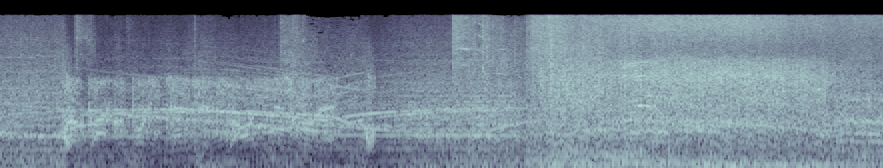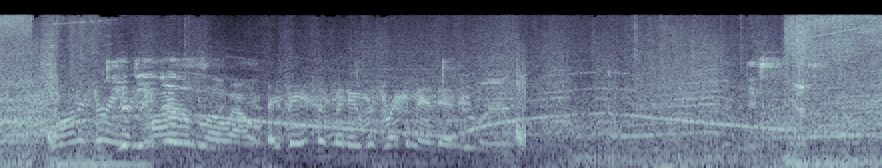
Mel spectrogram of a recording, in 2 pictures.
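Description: A sports car engine roars at speed.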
